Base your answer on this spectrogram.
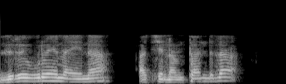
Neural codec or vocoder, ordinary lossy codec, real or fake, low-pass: vocoder, 22.05 kHz, 80 mel bands, WaveNeXt; AAC, 16 kbps; fake; 7.2 kHz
